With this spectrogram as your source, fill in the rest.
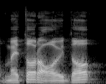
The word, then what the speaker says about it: メトロイド: because it's in the titles Metroid and so Metroido that we have seen before.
